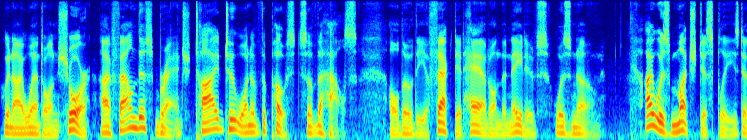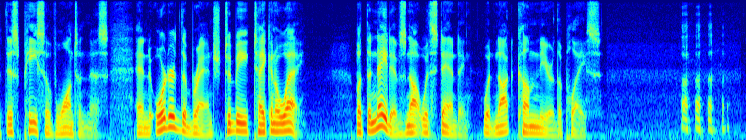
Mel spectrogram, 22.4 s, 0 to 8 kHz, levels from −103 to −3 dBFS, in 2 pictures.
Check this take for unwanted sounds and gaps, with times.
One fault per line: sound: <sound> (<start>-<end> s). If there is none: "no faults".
sound: laugh (21.4-22.2 s)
